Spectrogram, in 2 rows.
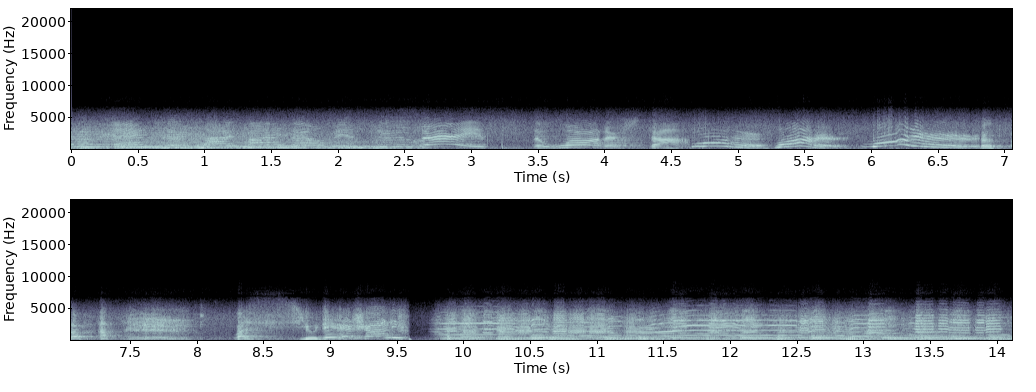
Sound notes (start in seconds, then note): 6.7 laughs; 9.6 lively music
